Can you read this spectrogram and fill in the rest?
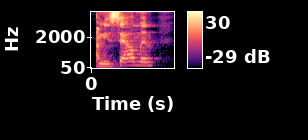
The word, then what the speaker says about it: salmon: Why is salmon versus salmonella? Which letter is silent? How come the L is silent in salmon and salmon? – Right. – But it's not silent in salmonella.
